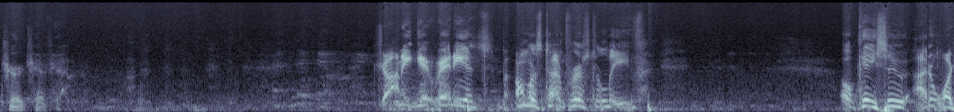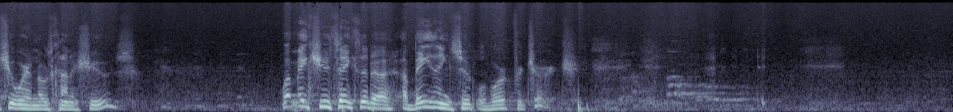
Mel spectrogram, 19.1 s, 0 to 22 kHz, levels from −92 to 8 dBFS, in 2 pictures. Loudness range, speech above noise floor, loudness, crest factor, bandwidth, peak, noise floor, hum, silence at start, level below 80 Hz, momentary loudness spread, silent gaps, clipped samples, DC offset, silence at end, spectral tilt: 17 LU; 30 dB; -20 LUFS; 22 dB; over 20 kHz; -2 dBFS; -51 dBFS; none; 0 s; -44 dBFS; 24 LU; none; under 0.1%; under 0.1%; 1.35 s; -5.5 dB/octave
